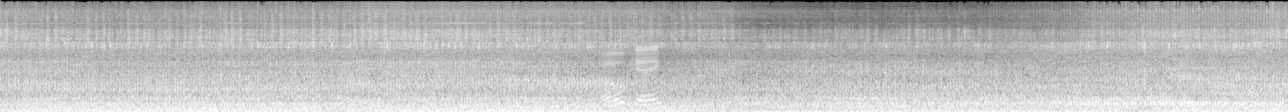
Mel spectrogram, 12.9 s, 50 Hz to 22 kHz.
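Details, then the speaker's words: Freightliner Cascadia diesel after repairs, mileage given as 886, with no check engine or lightning-bolt light. A deep, steady rumble with an even beat and no knocks or surges; a normal idle, and the truck runs and drives fine. "Drove down the road. It It runs good. It drives good. It handles good. Um doesn't do anything weird."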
